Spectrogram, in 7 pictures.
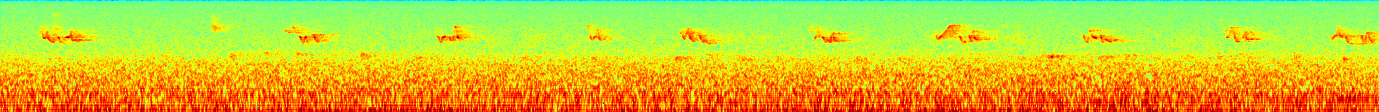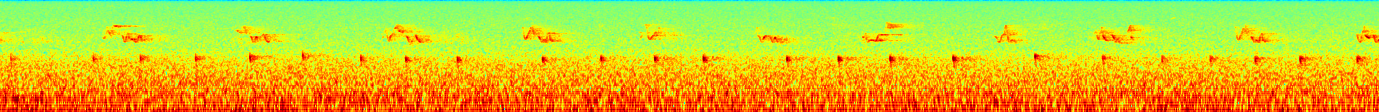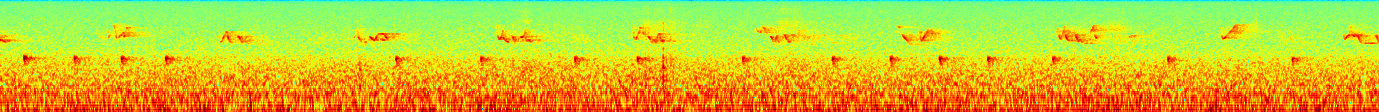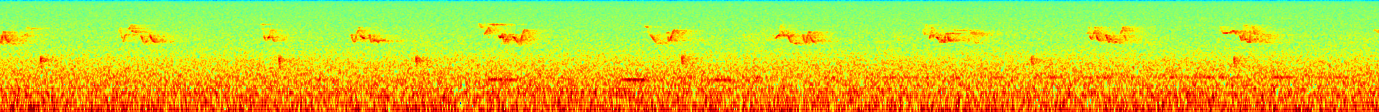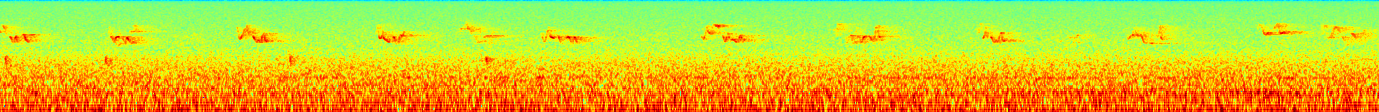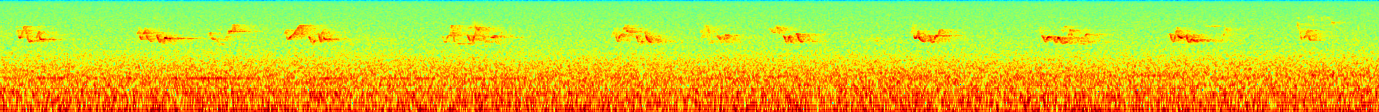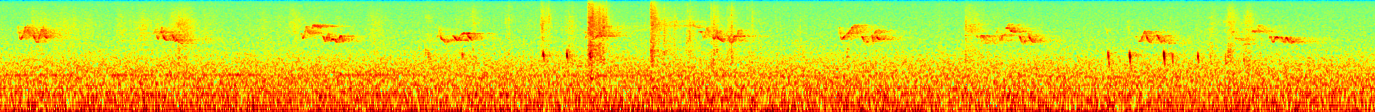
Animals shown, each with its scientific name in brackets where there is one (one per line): Red-eyed Vireo (Vireo olivaceus)
Eastern Chipmunk (Tamias striatus)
